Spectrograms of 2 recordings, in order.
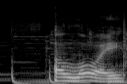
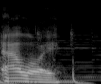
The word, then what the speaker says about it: Aloy: Aloy, not alloy.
